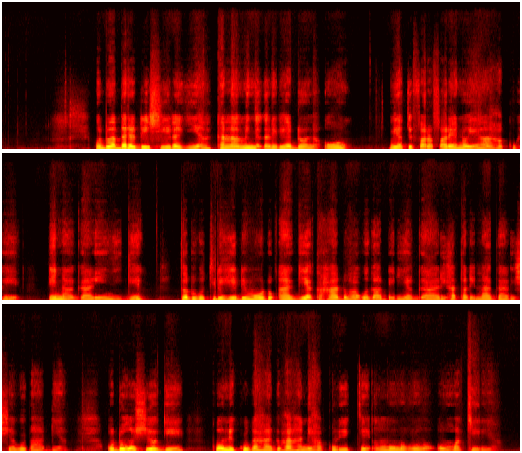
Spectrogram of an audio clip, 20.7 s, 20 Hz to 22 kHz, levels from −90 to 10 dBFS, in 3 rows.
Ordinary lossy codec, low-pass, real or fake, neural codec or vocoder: none; none; fake; codec, 44.1 kHz, 2.6 kbps, DAC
